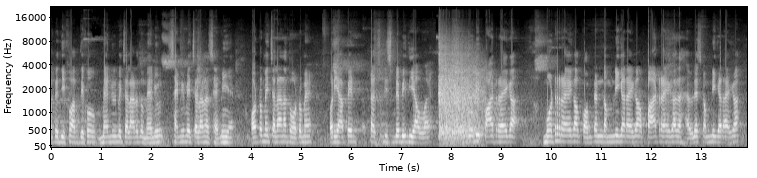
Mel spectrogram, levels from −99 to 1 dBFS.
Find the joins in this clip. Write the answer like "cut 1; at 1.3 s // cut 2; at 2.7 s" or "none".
none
